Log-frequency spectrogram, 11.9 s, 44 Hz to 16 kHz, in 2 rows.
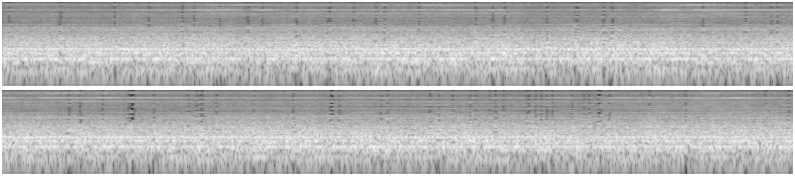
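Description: Tool post grinder's electric motor and wheel running steadily together with the engine lathe turning a heavy 3-jaw chuck, the wheel set inside the jaws to grind them true, making a steady machine hum with a couple of held tones.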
